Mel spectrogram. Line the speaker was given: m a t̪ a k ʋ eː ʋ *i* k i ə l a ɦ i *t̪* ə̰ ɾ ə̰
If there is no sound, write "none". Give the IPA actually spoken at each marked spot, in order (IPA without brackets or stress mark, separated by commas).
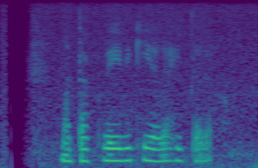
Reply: i, t̪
